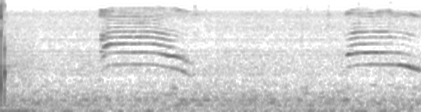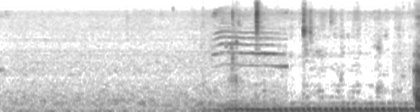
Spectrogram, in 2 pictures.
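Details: Rocky, a rescued homeless kitten that was unwell and given medication, mews three times. Each mew is drawn-out and harmonically rich, rising then falling, about two to three seconds apart. A low rumbling noise follows the last one.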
